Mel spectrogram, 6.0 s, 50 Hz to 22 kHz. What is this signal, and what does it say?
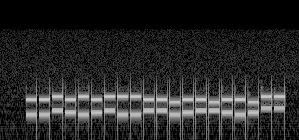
DTMF, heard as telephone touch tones, dialled by machine, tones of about 220 ms. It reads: 229535933881587524##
